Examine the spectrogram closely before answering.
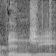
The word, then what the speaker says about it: Vinge: I'm very interested in Werner Vinge. Is that how you pronounce his name? I never knew Werner how. Werner Vinge, yep.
